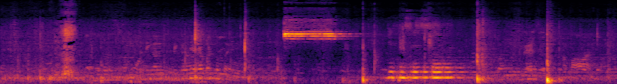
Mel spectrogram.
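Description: A volleyball is struck with sharp smacks.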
